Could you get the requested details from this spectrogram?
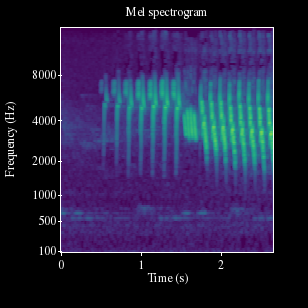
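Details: Chaffinch singing a full phrase: about eight crisp descending notes, a short buzzy even trill, then a rapid, loud series of dropping notes that grows stronger to the end, with no other sounds.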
